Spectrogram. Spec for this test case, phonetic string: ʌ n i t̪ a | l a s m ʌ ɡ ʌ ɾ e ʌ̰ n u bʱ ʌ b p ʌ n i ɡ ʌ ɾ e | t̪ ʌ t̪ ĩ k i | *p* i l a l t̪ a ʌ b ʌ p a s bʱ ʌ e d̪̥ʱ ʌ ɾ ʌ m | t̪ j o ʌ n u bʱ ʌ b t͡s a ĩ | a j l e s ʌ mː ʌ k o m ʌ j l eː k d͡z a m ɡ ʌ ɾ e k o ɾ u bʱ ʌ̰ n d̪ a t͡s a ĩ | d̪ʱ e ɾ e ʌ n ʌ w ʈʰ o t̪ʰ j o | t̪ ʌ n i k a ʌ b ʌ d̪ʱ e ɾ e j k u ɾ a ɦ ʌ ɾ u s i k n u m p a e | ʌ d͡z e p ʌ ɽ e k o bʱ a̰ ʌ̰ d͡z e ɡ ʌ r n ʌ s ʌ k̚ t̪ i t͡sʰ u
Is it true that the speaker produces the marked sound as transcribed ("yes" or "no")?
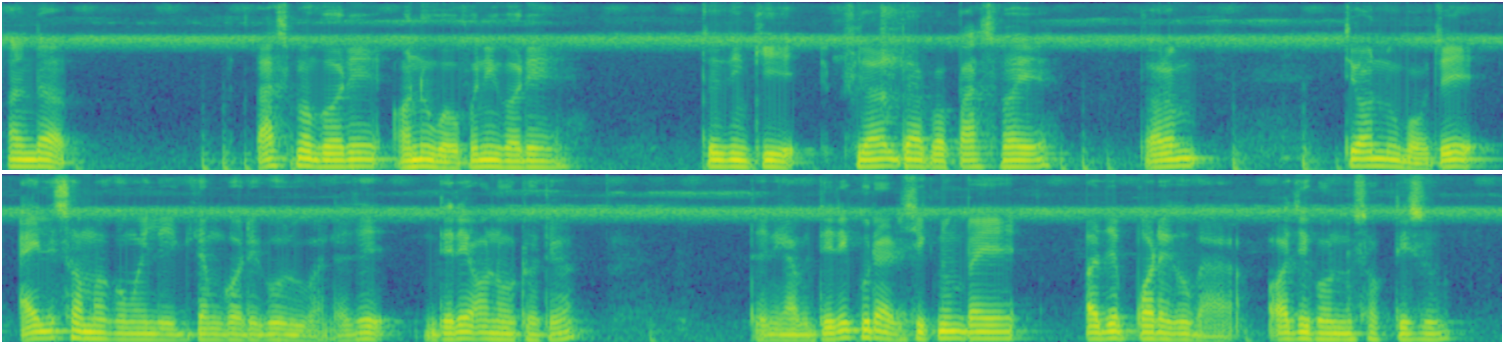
no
